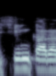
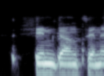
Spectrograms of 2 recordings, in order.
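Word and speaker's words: 新幹線: তারপর হ্যাঁ আপনি হ্যাঁ ওখান থেকে একটি বাসে উঠলেন, তারপরে 1-1.5 ঘন্টা বাসে থেকে আপনি চলে গেলেন সেই শিনকারা নাকি একটা নাম বললেন, সরি আমার শিনকানসেন, প্রোনাউন্সিয়েশন ভুল এখানকার হতো।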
